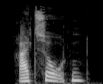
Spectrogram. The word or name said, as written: RETSORDEN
